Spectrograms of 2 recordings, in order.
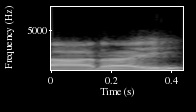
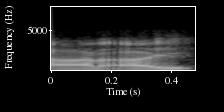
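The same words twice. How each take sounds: The two takes are said the same way.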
